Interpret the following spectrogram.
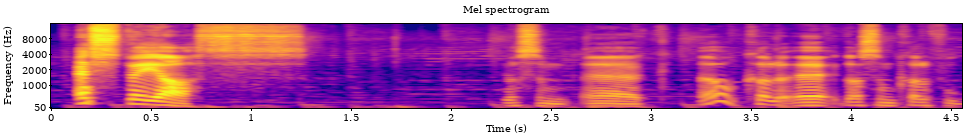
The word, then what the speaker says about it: Espejos: But Espejos, because the J is silent in Spanish, isn't it? Espejos.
